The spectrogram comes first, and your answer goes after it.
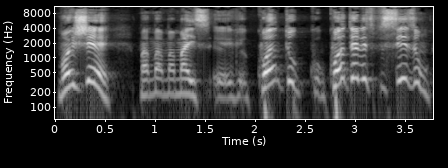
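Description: A man's voice: high voice, expressive, unhurried, heavily acted. A man voicing an anxious grown farmer who stammers and exclaims in disbelief. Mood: stammering.

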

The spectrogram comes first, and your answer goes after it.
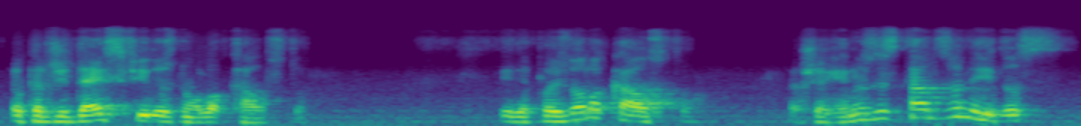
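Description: A man voicing a grieving elderly woman who survived the Holocaust, speaking slowly and earnestly to console someone. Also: mid-range voice, very animated, dark tone, slight background noise, close to an everyday voice. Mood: sorrowful.

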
